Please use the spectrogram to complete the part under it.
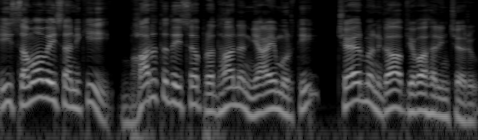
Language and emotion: Telugu, neutral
